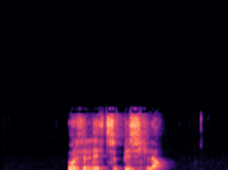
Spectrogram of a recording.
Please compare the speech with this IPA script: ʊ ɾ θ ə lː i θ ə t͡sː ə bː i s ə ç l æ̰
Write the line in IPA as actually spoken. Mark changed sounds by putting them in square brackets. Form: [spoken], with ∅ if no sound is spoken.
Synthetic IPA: ʊ ɾ θ ə lː i θ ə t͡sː ə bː i s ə ç l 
